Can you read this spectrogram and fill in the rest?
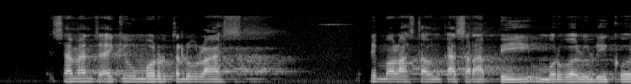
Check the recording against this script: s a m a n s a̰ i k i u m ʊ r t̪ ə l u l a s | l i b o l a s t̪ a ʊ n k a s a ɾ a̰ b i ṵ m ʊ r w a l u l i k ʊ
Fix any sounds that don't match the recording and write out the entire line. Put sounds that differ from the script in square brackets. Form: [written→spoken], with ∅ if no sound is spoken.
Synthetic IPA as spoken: s a m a n s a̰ i k i u m ʊ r t̪ ə l u l a s | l i [b→m] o l a s t̪ a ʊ n k a s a ɾ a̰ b i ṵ m ʊ r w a l u l i k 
